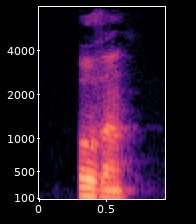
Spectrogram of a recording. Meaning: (adjective) sheep; ovine; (noun) ovine (a sheep)
- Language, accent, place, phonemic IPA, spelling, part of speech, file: French, France, Lyon, /ɔ.vɛ̃/, ovin, adjective / noun, LL-Q150 (fra)-ovin.wav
